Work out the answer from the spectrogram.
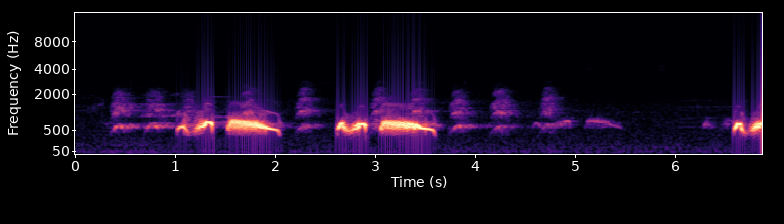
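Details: Decoy spotted dove calling in the morning to lure wild doves, in the thúc gù and gáy gọi styles. Two long, low, smooth coos with hooked starts, joined by short soft chuckling notes, then a rising coo at the end.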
